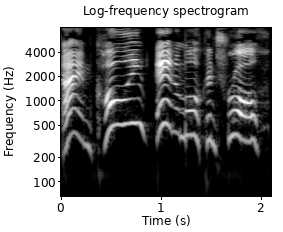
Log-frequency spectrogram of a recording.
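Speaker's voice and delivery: loud, high, decisive declaration; bossy Eugenia. Acted. Eugenia telling Baby she's calling animal control, loud and decisive. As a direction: announce it as final.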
